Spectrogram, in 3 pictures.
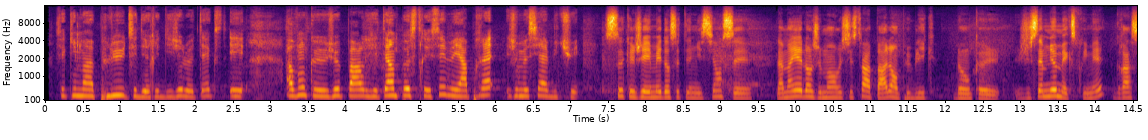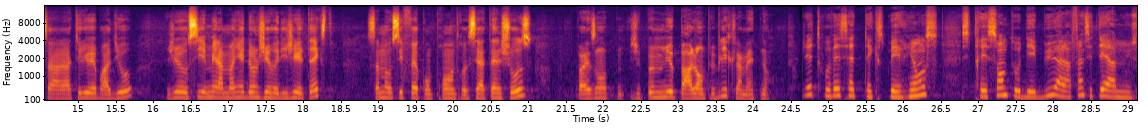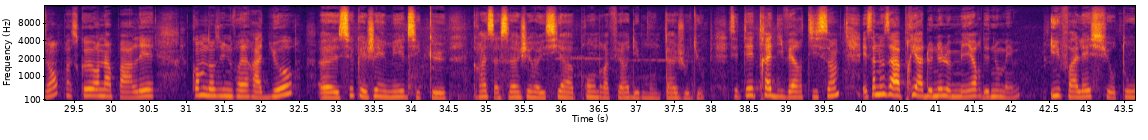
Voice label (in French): Webradio scolaire élèves Moanda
